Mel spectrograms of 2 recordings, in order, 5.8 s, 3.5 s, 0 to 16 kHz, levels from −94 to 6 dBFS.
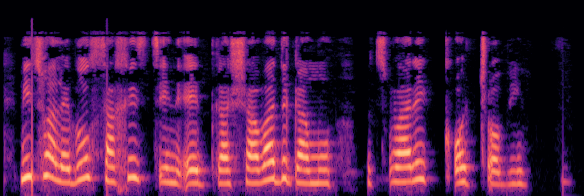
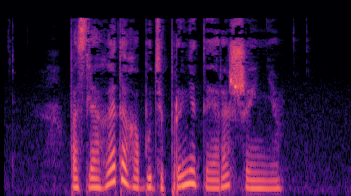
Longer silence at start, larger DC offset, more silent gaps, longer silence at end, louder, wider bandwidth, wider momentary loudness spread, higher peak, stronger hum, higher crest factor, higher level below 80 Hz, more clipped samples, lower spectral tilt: second, 0.2 s vs 0.7 s; neither; neither; second, 0.2 s vs 0.7 s; first, -14 LUFS vs -24 LUFS; second, 9 kHz vs 11.5 kHz; first, 12 LU vs 7 LU; first, 0 dBFS vs -8 dBFS; neither; about the same, 14 dB vs 18 dB; second, -60 dBFS vs -54 dBFS; neither; second, -3 dB/octave vs -4.5 dB/octave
